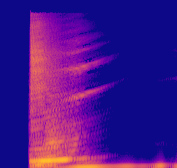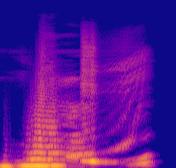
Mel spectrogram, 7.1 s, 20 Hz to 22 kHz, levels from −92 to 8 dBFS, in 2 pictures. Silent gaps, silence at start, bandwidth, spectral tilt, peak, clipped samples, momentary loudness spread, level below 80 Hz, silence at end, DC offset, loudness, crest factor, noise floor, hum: none; 0.6 s; 15.5 kHz; -6 dB/octave; -2 dBFS; under 0.1%; 24 LU; -20 dBFS; 0.5 s; under 0.1%; -15 LUFS; 14 dB; -37 dBFS; none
